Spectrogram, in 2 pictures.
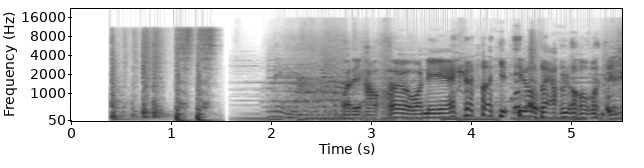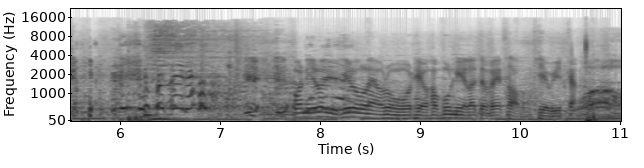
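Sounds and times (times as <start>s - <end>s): man chuckling: 4.0s - 8.3s
man talking: 7.4s - 11.0s.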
